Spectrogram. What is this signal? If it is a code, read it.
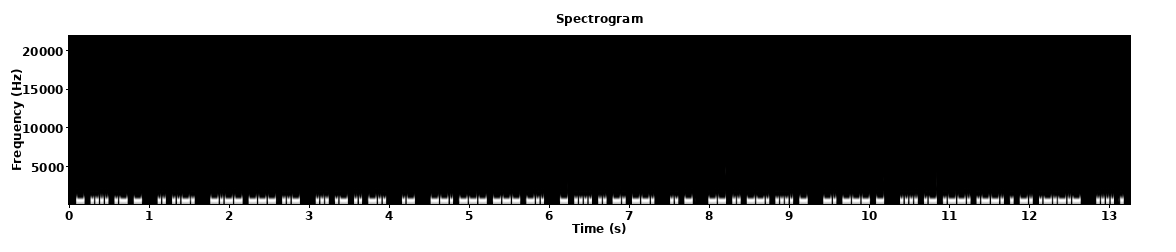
Morse code, heard as a keyed tone, about 40 wpm, 600 Hz. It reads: THAT IF YOU SAID A GOOD THING IT MIGHT NOT HAPPEN. HE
